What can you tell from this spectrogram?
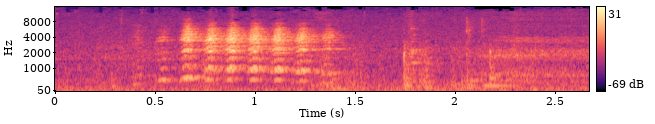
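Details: Nigerian Dwarf goat on a homestead farm where a newborn kid has just arrived: a quavering, strongly wavering bleat of about a second, followed by a shorter, fainter call.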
